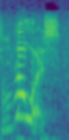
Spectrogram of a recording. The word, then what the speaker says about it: Louis: Everybody interpolates me name wrong. It's Lewis.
